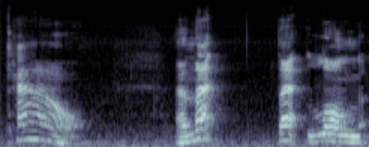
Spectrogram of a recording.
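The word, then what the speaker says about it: ข้าว: So this here is the word for rice with a falling tone, cow.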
